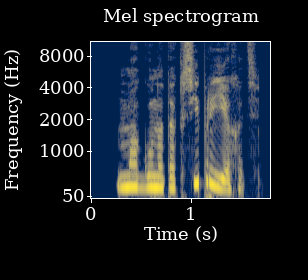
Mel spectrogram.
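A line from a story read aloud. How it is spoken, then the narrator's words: Mumbling. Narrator (Russian): мямлю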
